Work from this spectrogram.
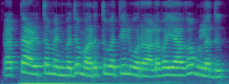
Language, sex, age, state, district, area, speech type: Tamil, female, 30-45, Tamil Nadu, Chennai, urban, read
